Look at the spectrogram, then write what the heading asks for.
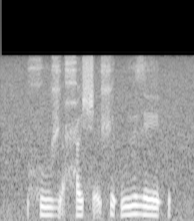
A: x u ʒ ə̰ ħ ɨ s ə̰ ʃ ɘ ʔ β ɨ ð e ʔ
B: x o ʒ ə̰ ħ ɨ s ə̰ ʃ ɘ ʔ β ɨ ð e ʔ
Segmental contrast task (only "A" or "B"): A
